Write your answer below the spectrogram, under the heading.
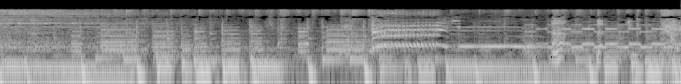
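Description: A mobile phone rings loudly with a rooster-crow ringtone: busy, buzzy electronic tones with repeated crowing-like calls, playing continuously for several seconds with no talking.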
